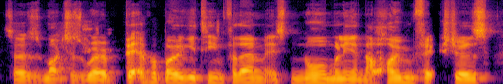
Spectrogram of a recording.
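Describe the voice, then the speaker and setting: Young English man hosting a laid-back football watchalong, excitable delivery. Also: medium pitch, fast. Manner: excitable, shouts at the game. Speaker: channel host. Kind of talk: casual live match watchalong.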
